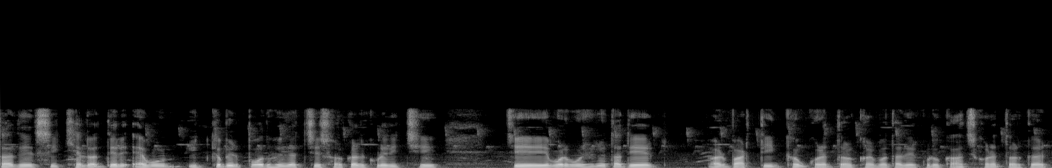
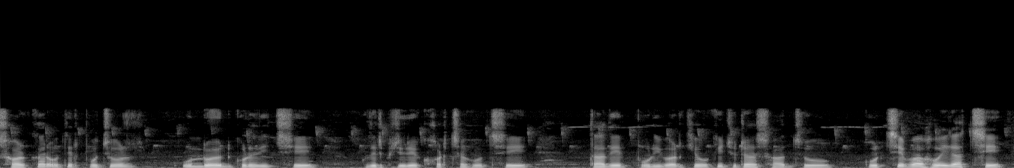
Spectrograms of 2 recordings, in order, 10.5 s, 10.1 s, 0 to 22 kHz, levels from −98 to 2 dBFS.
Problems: background sounds at intervals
